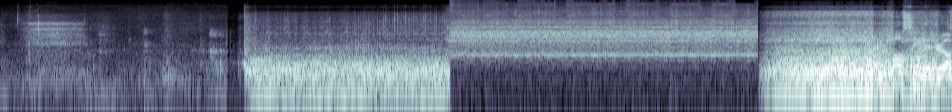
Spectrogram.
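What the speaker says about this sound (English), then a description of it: "Pulsing the drill bit up and down to keep the drill bit cool." A drill bit bores into stone for a pendant, pulsed up and down, giving a steady whirring grind that stops and restarts, with a brief lull of quieter handling and faint talk at the start.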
